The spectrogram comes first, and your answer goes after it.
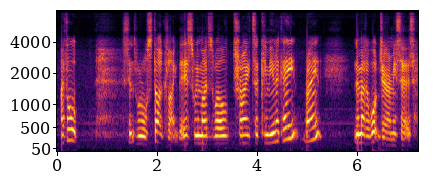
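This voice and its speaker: Horror podcast lead: actress as earnest, nervous British woman on the run, bright-voiced, hesitant and apologetic, close dry sound. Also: lowish voice, animated, moderate pace, no room sound, low-quality recording. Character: anxious, earnest young woman, former history teacher on the run. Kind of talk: found-footage horror audio drama.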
